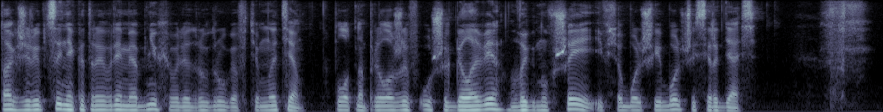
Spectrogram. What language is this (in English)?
Russian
